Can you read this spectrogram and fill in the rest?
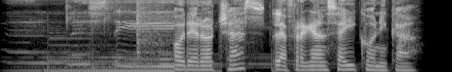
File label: ESP Eau de TV SPOT; Eau de ROCHAS; ICONICA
